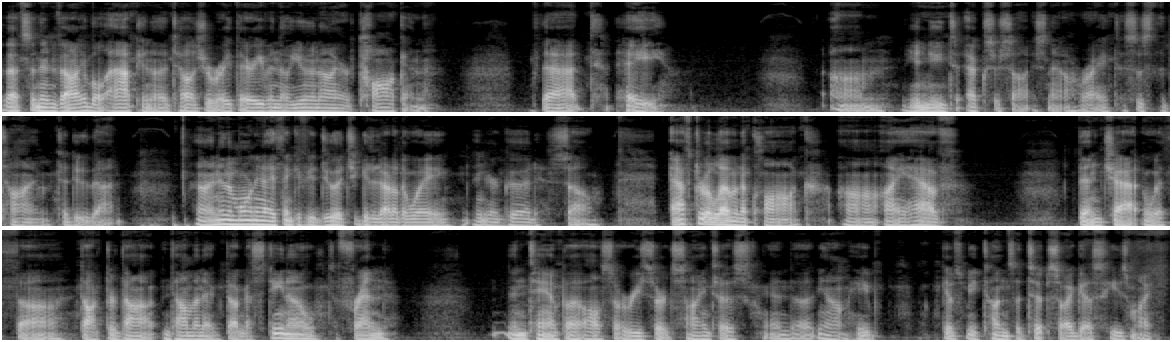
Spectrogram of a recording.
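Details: Adult man with cancer and a bile duct stent that his doctor says needs clearing more often; creaky voice, which he attributes to lack of strength, especially in the morning.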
